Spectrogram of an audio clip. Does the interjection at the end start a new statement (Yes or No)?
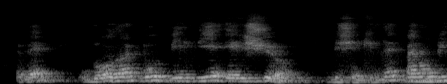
No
